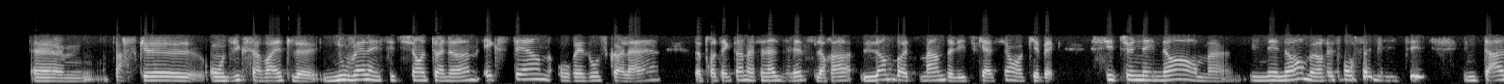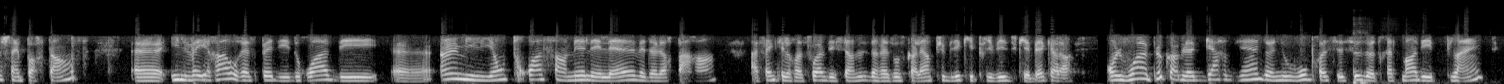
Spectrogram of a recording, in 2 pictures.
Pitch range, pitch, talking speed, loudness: 175-215 Hz, 190 Hz, 170 wpm, -16 LUFS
